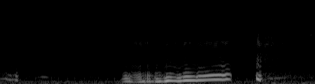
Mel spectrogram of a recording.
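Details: Sleeping female cat, snoring as loudly as a person, gives one drawn-out, buzzy snore of about a second that rises slightly in pitch, then a brief soft snort; she naps in a cardboard box.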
